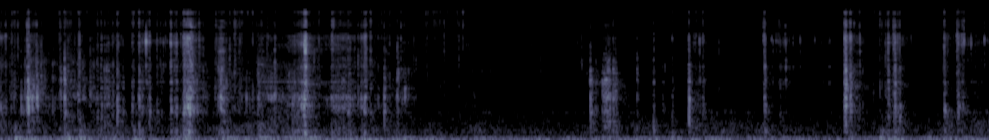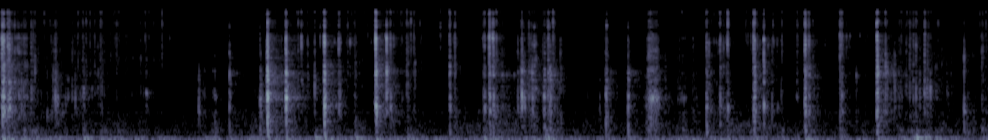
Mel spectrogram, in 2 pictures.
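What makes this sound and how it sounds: A metal blade is scraped down the face of a solid amber bar of soap held in the hand, shaving off curly yellow shavings. It makes a steady run of short, crisp, bright scraping and crackling sounds over a low hum, with a quieter pause in the middle before the scraping picks up again.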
